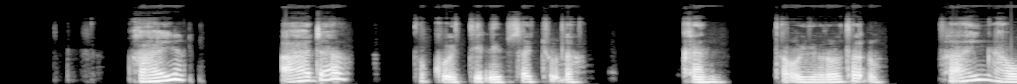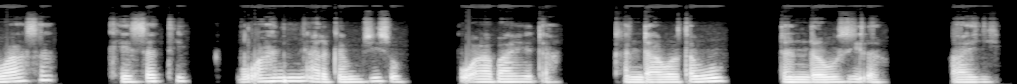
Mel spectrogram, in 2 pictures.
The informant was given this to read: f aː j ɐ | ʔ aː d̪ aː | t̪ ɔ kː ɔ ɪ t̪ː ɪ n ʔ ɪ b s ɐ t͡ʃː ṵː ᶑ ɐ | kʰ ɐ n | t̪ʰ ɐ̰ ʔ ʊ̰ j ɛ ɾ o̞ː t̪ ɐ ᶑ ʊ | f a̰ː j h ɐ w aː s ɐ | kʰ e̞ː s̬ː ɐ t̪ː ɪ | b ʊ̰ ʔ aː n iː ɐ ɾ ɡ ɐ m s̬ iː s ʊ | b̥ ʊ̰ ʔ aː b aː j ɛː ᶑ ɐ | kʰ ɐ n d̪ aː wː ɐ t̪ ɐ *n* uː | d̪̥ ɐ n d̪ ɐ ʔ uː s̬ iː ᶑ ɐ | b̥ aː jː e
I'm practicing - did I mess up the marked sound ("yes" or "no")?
yes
